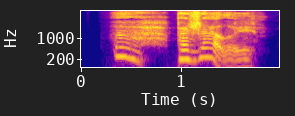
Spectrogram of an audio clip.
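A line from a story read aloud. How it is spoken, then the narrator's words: Lazy yawn. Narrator (Russian): зевнул мужчина лениво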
